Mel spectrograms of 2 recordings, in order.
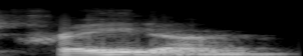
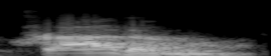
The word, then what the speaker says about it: kratom: hooked on it is kratom or kratom, depending on how you want to pronounce it.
